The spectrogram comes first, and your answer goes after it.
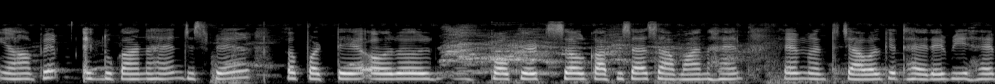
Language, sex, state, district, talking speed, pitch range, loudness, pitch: Hindi, female, Haryana, Charkhi Dadri, 125 wpm, 250-265 Hz, -16 LUFS, 255 Hz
